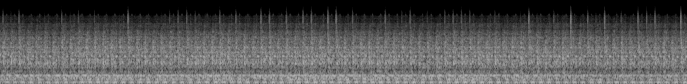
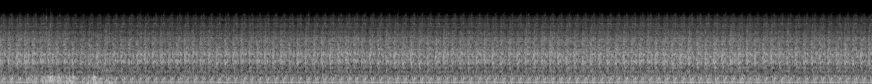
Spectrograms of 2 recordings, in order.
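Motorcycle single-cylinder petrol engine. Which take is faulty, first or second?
first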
